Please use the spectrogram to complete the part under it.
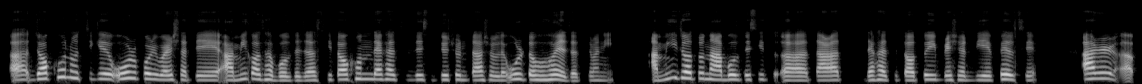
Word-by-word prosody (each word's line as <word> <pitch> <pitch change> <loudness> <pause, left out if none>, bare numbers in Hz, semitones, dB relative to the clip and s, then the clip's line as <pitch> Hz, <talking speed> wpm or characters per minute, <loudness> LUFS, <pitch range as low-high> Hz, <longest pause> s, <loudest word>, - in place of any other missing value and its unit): আ - - +6 0.2
যখন 330 +7 +4
হচ্ছে 280 -3 -6
গিয়ে 250 -1 +2
ওর 285 +2 +5
পরিবারের 220 -4 +2
সাথে 205 0 -3 0.3
আমি 205 +5 -2
কথা 230 -2 +2
বলতে 185 0 -2
যাচ্ছি, 195 +2 -2
তখন 235 +3 +3
দেখা 235 0 +2
যাচ্ছে 220 -1 -11
যে - - 0
সিচুয়েশন 215 +2 -4
টা - - -1
আসলে 200 -2 -4
উল্টো 240 -3 +1 0.2
হয়ে 225 -3 +4
যাচ্ছে, 170 +2 -5
মানি 190 0 -13 0.4
আমি 210 +8 -2
যত 280 -2 +5
না 220 - +7
বলতেছি 220 0 -1
তো - - -13
আ - - +3 0.3
তারা, 195 +1 +4 0.3
দেখা 205 +2 0
যাচ্ছে 200 0 -12
ততই 195 +4 +1
প্রেশার 205 -1 -3
দিয়ে 200 -1 -1
ফেলছে। 220 -4 +2 0.6
আর 260 +1 +6 0.3
আ - - +2
215 Hz, 195 wpm, -22 LUFS, 200-235 Hz, 0.6 s, না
